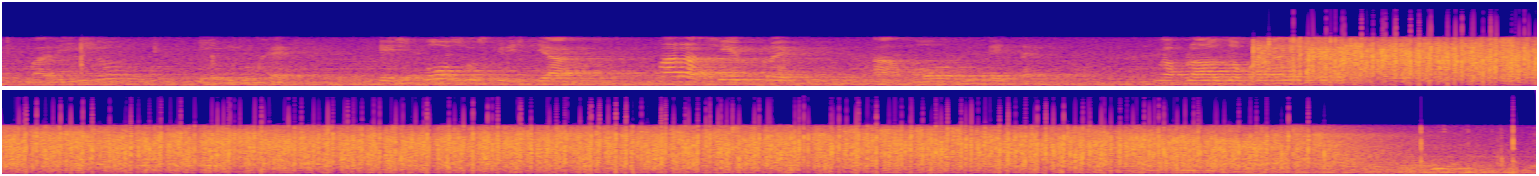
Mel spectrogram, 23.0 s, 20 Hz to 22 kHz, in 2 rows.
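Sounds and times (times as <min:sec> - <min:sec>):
crowd applauding: 0:09.4 - 0:22.0.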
